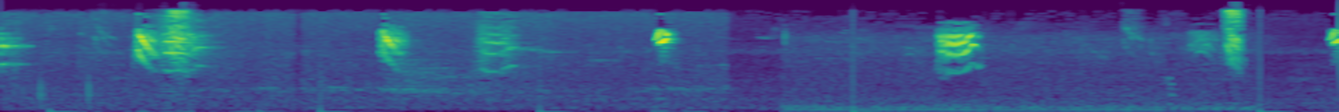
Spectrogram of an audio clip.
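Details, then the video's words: Female double-collared seedeater giving calls meant to get males singing: sharp high chirps and brief squeaky notes spaced about a second apart, over faint low hum. "Piado de Fêmea de Coleiro para Esquentar Coleiro"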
